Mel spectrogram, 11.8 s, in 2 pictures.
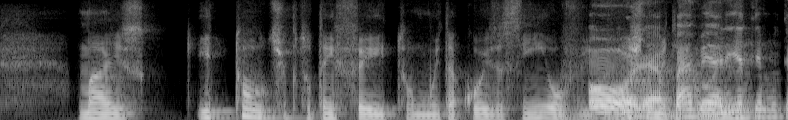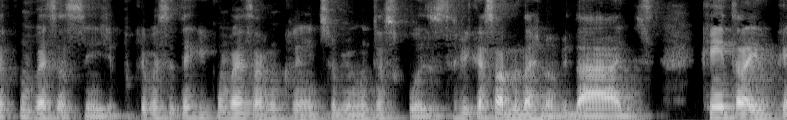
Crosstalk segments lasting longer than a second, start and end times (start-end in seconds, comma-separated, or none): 4.4-5.7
